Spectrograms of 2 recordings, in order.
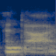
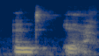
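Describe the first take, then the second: First: The vowel is said as its long letter name. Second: The vowel is said as a short sound.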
